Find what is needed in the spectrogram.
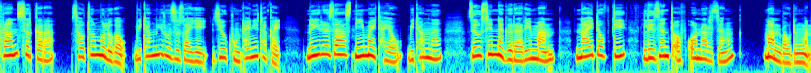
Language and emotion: Bodo, neutral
